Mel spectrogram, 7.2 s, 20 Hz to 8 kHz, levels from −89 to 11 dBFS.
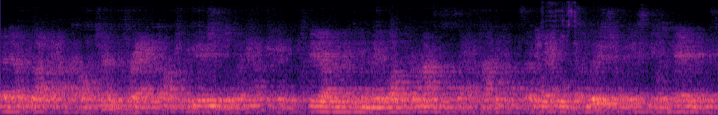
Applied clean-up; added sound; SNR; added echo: neural separator model SepFormer DNS4.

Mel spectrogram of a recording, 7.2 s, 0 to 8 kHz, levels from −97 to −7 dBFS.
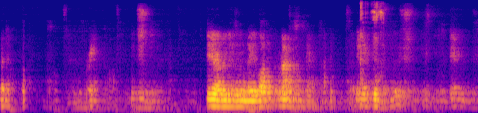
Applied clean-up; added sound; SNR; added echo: neural mask model DeepFilterNet 3.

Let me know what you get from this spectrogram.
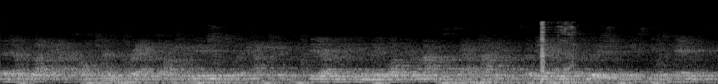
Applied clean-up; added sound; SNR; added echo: none; Glass; 3 dB; reverberation time 2.2 s.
